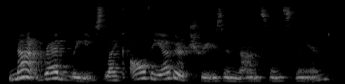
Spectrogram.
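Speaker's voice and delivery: ordinary delivery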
